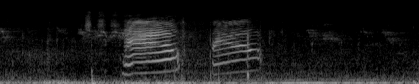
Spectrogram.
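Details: A calico cat meows twice in quick succession to ask for love and food in Morocco. Both meows are clear, rich and slightly falling in pitch, over a low steady rumble.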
